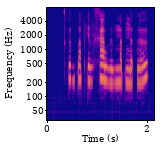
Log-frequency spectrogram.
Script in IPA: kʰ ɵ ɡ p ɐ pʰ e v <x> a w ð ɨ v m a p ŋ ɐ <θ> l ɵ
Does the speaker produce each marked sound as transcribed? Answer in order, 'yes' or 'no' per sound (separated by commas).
yes, yes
